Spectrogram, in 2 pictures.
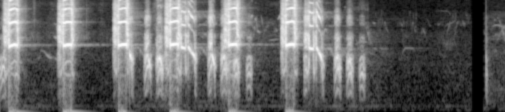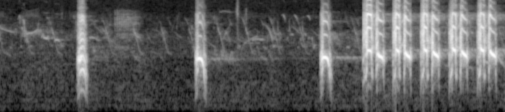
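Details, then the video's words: Francolin, the jungle partridge or teetar, calling for hunters: a run of loud rasping notes, then scattered single calls after a pause, and a fresh burst of quick repeated harsh phrases at the end. "Francolin Calling Voice"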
